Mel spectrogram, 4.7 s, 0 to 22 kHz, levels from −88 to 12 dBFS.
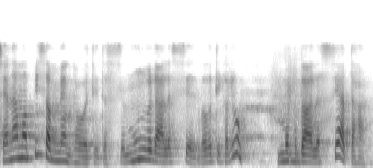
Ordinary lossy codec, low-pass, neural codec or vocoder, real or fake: none; 7.2 kHz; codec, 24 kHz, 1.2 kbps, DualCodec; fake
